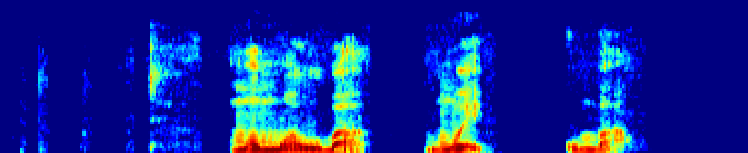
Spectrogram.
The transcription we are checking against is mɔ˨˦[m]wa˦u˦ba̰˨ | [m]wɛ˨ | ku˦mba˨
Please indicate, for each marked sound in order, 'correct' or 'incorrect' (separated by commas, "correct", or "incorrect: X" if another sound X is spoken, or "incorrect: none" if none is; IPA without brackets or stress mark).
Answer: correct, correct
